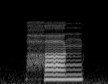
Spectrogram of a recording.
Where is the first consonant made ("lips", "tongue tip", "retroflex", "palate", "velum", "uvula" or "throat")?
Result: throat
